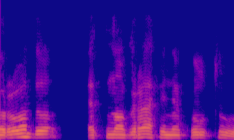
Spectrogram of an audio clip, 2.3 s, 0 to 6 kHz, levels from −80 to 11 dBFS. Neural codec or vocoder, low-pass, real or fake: vocoder, 22.05 kHz, 80 mel bands, Vocos; 5.4 kHz; fake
